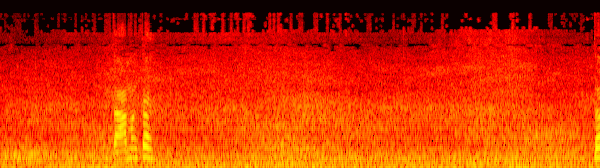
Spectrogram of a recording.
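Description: Steady road traffic rumble beside a highway, with a short spoken phrase about a second in.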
